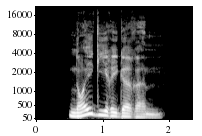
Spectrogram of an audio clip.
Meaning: strong dative masculine/neuter singular comparative degree of neugierig
- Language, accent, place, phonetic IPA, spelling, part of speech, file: German, Germany, Berlin, [ˈnɔɪ̯ˌɡiːʁɪɡəʁəm], neugierigerem, adjective, De-neugierigerem.ogg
